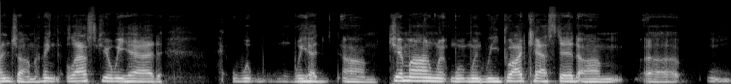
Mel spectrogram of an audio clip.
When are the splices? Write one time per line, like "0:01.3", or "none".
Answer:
0:03.8
0:04.8
0:06.3

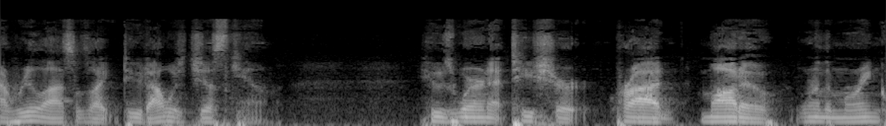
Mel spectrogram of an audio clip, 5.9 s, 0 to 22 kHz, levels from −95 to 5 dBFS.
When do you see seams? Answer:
0:01.5
0:04.1
0:04.6

